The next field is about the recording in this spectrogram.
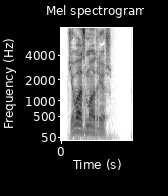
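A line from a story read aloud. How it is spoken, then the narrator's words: Rude curt remark. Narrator (Russian): грубо бросил Кар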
